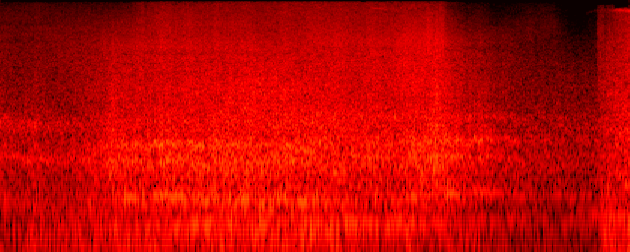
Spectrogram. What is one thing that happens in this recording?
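Air rushes loudly past during a fast swoop.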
